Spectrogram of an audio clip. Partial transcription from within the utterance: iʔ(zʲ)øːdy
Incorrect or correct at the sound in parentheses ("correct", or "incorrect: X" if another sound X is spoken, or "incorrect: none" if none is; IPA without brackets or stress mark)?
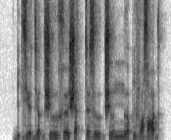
correct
